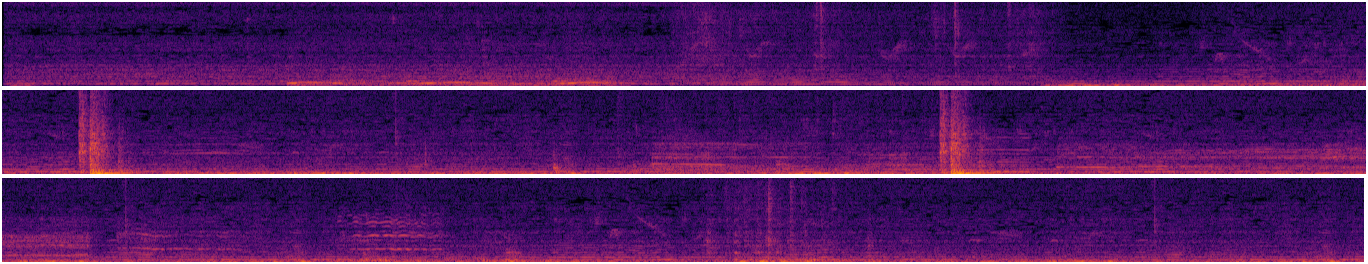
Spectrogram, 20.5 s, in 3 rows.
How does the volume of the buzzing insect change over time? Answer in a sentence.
The loudness of the buzzing insect stays about the same.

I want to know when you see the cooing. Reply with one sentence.
The cooing can be heard from 1.4 to 3.1 s, from 9.8 to 11.6 s and from 17.1 to 18.1 s.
